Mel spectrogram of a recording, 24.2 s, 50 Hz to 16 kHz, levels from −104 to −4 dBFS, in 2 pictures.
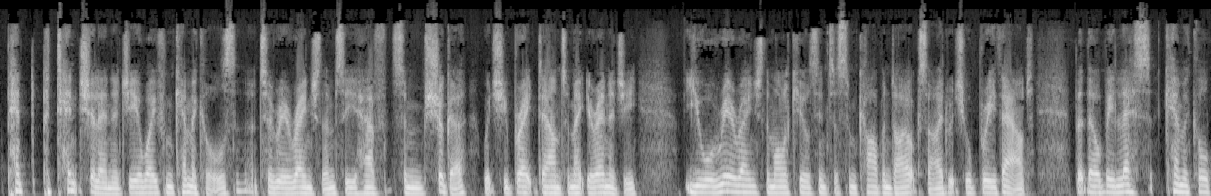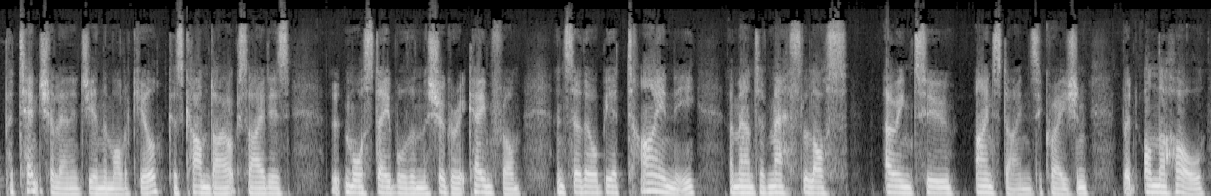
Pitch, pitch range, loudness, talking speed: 115 Hz, 105-120 Hz, -19 LUFS, 185 wpm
